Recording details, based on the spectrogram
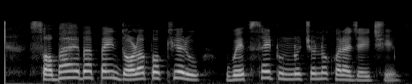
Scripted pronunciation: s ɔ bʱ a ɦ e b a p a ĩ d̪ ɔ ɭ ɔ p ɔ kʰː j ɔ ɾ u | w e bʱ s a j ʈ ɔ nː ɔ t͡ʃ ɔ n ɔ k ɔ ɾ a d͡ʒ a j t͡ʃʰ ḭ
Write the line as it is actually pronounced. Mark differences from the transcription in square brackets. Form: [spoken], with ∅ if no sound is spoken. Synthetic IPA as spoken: s ɔ bʱ a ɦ e b a p a ĩ d̪ ɔ ɭ ɔ p ɔ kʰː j ɔ ɾ u | w e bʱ s a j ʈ [u] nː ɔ t͡ʃ ɔ n ɔ k ɔ ɾ a d͡ʒ a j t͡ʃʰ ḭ

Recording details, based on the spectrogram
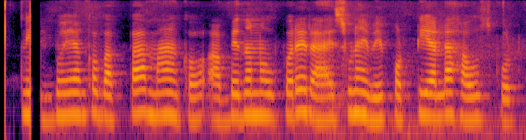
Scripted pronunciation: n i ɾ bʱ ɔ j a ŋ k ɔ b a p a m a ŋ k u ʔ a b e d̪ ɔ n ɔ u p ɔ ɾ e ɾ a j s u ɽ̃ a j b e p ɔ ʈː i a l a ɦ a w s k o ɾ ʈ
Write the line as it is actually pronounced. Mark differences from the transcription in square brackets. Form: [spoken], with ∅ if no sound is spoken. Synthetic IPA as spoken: n i ɾ bʱ ɔ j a ŋ k ɔ b a p a m a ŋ k [ɔ] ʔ a b e d̪ ɔ n ɔ u p ɔ ɾ e ɾ a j s u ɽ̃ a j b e p ɔ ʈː i a l a ɦ a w s k o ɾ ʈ

